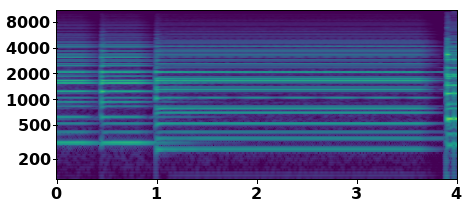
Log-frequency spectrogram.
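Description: Trap beat intro of sustained synthesizer keyboard chords with no drums or bass. Two short chords come first, then a long held chord from about a second in, which fades out near the end just as the drums come in.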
